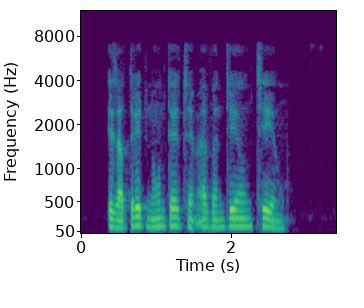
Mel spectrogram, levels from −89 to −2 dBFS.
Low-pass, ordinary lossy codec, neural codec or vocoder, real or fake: 7.2 kHz; AAC, 48 kbps; none; real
